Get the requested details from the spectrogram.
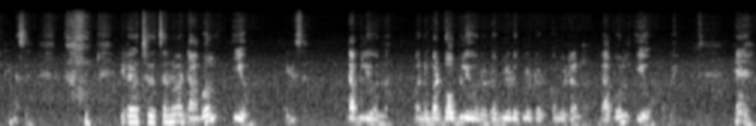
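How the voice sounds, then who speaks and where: A man teaching English pronunciation in an informal spoken lesson, explaining slowly and often checking in with the student. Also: high-pitched, a little mellow, a little hiss or hum, low-quality recording.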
